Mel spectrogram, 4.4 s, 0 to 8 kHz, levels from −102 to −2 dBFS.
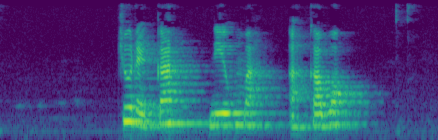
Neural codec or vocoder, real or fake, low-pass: none; real; 7.2 kHz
